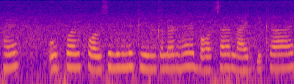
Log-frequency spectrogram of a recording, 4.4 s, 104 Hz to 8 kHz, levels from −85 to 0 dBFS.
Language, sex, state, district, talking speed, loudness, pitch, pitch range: Hindi, female, Uttar Pradesh, Hamirpur, 190 wpm, -30 LUFS, 240 Hz, 230-250 Hz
